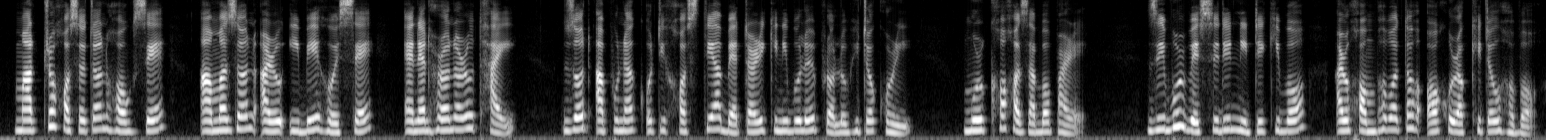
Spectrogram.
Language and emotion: Assamese, neutral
